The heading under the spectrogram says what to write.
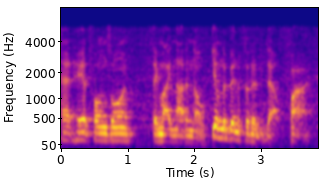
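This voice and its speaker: Over noticeable background noise and audible room echo, a man talks very fast at a medium pitch with ordinary pitch variation. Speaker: amateur bodybuilder. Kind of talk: video diary. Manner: slightly slurred speech.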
